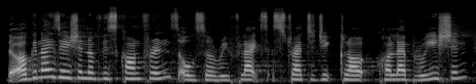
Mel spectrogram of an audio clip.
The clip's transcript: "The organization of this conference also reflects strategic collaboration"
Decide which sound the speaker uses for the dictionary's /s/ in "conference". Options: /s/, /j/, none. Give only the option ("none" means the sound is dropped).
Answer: /s/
